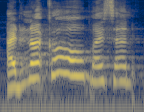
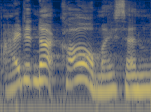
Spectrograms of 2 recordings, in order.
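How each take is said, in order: First: It is said in an irritated, impatient tone. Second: It is said in a calm, neutral tone. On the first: The speaker is annoyed at being disturbed again. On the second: A plain answer with no annoyance.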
